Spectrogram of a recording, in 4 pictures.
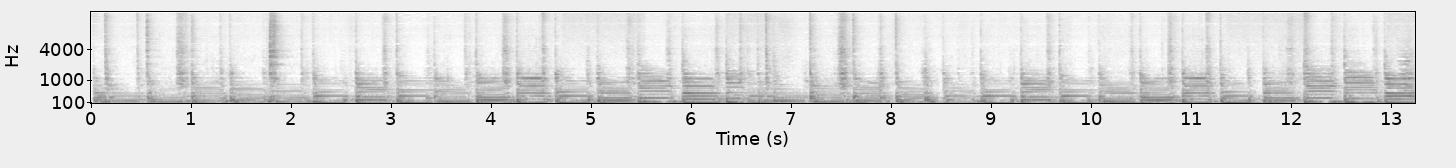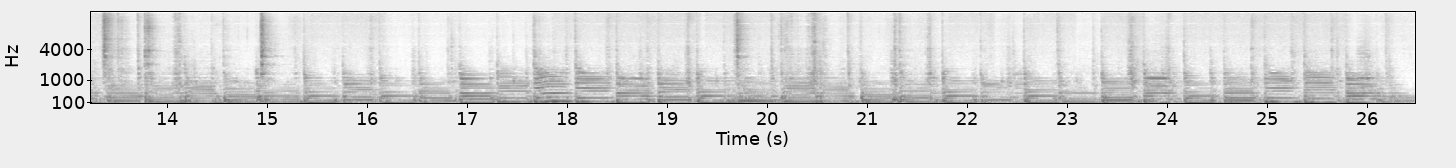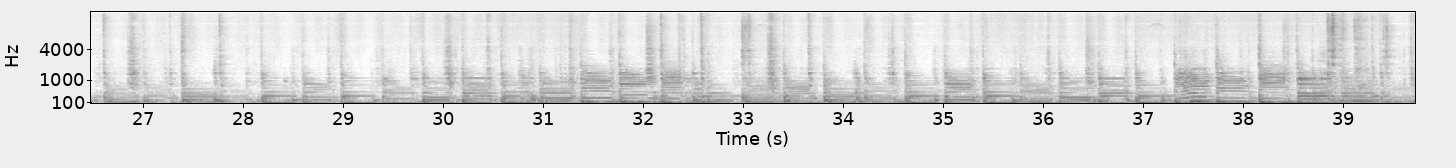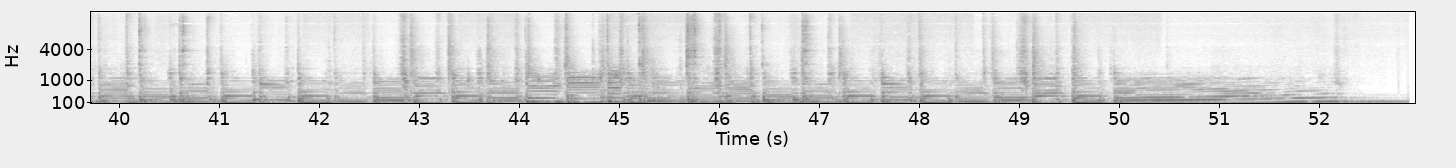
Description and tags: Double bass
notes, string-instrument, acoustic, strings, instrument, rocknroll, cello, bass, string, violoncello, classical, pluck, note, music, stringed-instrument, E, scale, pizzicato, double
